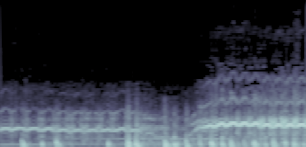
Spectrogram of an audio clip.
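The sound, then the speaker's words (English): A horse whinnies, a long shrill neigh that steps higher partway through, over a steady run of clip-clop hoofbeats. “He watched the approaching figures with eager eyes, tossing his mane and stamping his small hoofs. Then as Silver whinnied,”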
